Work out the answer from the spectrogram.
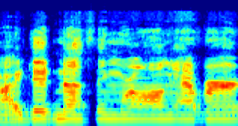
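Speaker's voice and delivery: mock self-pitying voice. Mocking how a comic artist comes off: mock self-pitying voice. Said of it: "he comes off like he's just a victim here".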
